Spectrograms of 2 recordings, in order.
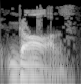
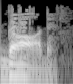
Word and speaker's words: Gad: It's literally, you pronounce it Gav or God.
